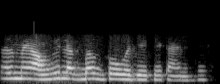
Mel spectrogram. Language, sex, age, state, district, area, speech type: Hindi, female, 18-30, Madhya Pradesh, Gwalior, rural, conversation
